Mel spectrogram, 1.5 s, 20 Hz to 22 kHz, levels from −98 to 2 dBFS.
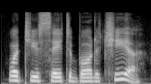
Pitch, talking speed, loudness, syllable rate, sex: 190 Hz, 235 wpm, -17 LUFS, 5.9 syllables/s, female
